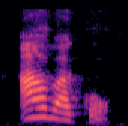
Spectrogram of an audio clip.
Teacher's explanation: el acento en la antepenúltima sílaba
